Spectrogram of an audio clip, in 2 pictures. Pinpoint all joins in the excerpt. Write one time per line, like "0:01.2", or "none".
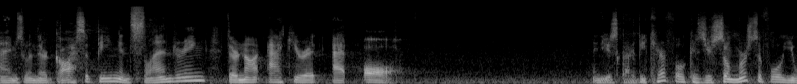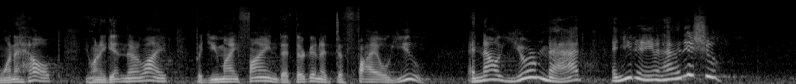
none

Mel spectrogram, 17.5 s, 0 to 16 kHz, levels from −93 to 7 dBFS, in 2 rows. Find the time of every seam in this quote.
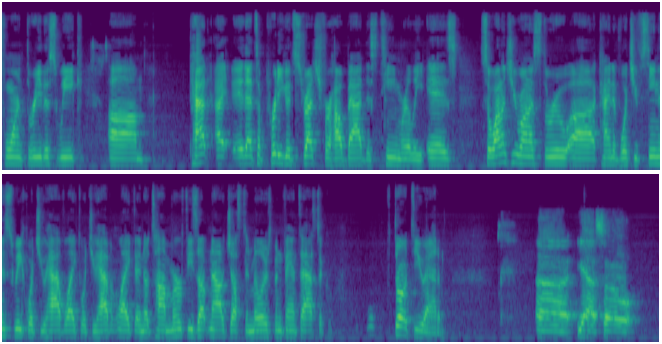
none

